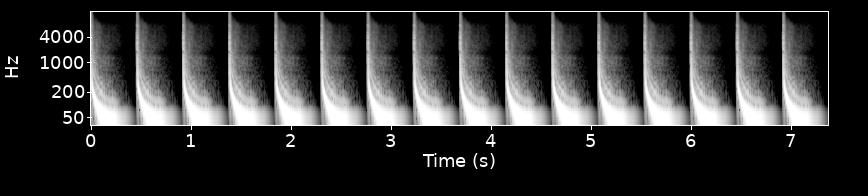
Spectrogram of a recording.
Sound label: Kick Loop 130, Techno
